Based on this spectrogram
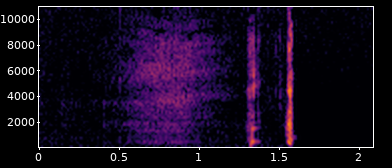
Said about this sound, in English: And just like that, I'm coughing. You hear the sniffles.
